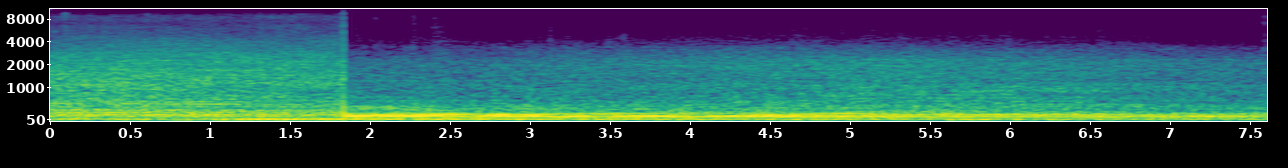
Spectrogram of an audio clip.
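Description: A wide hiss stops abruptly about two seconds in. After it, a steady low motor hum runs on, with a few faint light clicks.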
